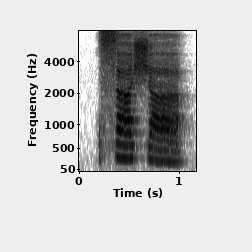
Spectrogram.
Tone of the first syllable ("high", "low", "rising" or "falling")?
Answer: low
